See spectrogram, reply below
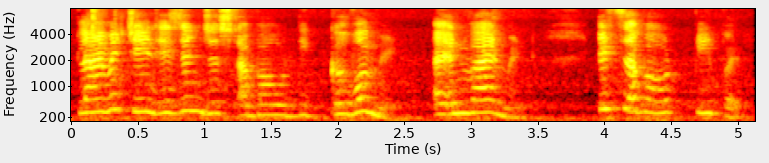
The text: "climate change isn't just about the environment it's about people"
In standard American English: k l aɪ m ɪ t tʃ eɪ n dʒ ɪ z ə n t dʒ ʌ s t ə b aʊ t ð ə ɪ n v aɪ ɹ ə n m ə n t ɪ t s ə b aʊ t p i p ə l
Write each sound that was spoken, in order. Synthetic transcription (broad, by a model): k l aɪ m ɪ t tʃ eɪ n dʒ ɪ z ə n t dʒ ʌ s t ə b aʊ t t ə ɪ n v aɪ ɹ ə n m ə n t ɪ t s ə b aʊ t p i p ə l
